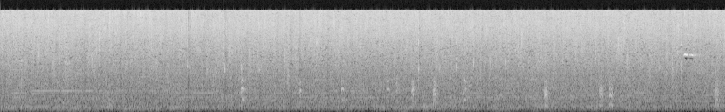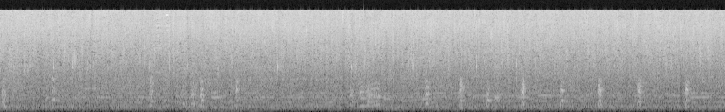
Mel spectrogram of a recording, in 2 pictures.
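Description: Steady rain falling, a continuous even hiss, with scattered small ticks.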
